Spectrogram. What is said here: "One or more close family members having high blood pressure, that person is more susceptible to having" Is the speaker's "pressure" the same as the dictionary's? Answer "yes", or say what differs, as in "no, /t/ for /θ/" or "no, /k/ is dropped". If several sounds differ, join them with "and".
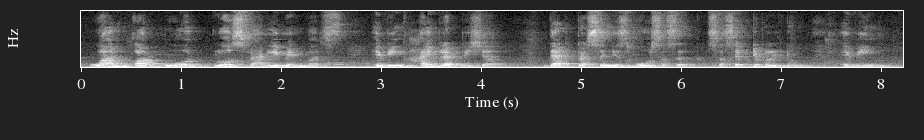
no, /ɹ/ is dropped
